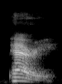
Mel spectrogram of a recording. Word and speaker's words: Pari: Is it Pari or Parry? Parry. Yeah, that one's good.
